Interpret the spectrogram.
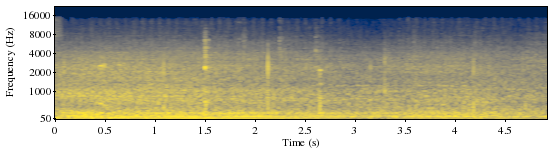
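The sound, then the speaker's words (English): Steady street traffic hums at a bus stop, with a low idling engine rumble and occasional faint clicks and knocks over a continuous wash of noise, plus indistinct voices in the background. “Okay, we'll head away from the bus stop.”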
